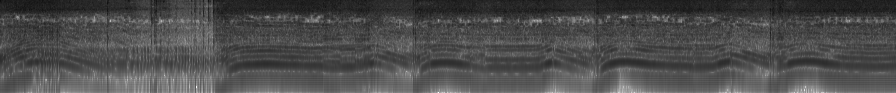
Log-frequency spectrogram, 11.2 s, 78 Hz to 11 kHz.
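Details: Echo CS-590 chainsaw after a carb mod with limiters removed, high and low jets richened, exhaust opened up; revs cleanly into each cut, bogs slightly and recovers in a regular rhythm; not running hot, now reaching the coil rev limit.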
